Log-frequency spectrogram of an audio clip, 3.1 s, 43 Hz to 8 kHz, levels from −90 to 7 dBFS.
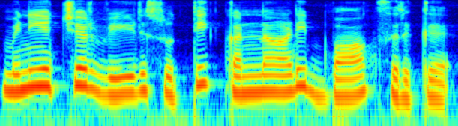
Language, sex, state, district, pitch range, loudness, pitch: Tamil, female, Tamil Nadu, Nilgiris, 155-225 Hz, -16 LUFS, 180 Hz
